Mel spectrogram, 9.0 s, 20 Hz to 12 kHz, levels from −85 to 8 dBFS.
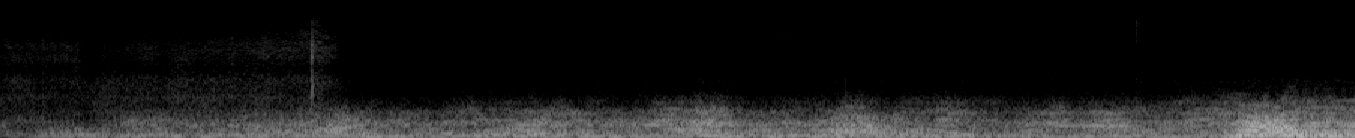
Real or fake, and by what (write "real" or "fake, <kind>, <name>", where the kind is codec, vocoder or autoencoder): fake, autoencoder, DAC-VAE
